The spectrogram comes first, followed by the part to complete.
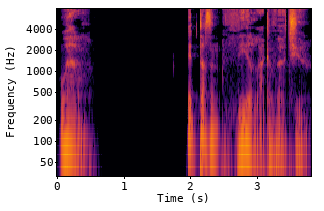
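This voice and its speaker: Very deep gravelly weary priest. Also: male voice, expressive, slow pace, mellow, full character voice. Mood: weary, concerned. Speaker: voice actor. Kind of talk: audio drama acting.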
